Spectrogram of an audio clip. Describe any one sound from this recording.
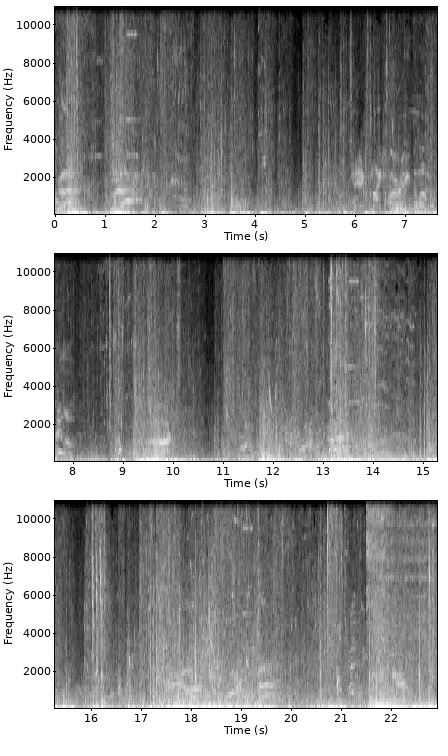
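Heavy weapon fire rattles rapidly in short bursts.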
